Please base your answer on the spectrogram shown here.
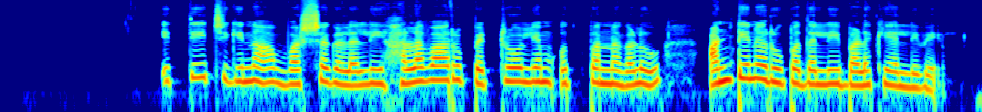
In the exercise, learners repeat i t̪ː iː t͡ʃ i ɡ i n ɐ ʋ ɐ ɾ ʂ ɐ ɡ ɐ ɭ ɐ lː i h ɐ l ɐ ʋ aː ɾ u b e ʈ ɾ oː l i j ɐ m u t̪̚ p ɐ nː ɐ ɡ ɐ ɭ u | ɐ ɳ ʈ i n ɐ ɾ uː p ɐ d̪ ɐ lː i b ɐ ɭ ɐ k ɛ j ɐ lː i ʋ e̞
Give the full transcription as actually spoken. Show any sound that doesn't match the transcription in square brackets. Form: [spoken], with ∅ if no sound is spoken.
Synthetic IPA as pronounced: i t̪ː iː t͡ʃ i ɡ i n ɐ ʋ ɐ ɾ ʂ ɐ ɡ ɐ ɭ ɐ lː i h ɐ l ɐ ʋ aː ɾ u [p] e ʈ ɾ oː l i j ɐ m u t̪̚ p ɐ nː ɐ ɡ ɐ ɭ u | ɐ ɳ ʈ i n ɐ ɾ uː p ɐ d̪ ɐ lː i b ɐ ɭ ɐ k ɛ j ɐ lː i ʋ e̞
